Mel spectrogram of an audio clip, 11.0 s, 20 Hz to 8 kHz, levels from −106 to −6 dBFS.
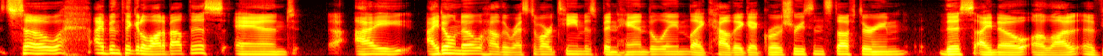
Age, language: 30-49, English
